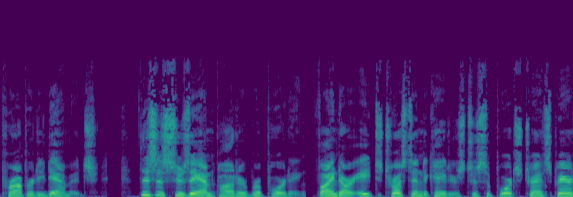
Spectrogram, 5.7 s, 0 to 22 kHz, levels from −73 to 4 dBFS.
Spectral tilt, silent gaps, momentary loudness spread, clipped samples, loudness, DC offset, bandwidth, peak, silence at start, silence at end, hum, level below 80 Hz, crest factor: -3.5 dB/octave; 1.08-1.21 s, 3.05-3.12 s; 9 LU; under 0.1%; -21 LUFS; under 0.1%; 16 kHz; -4 dBFS; 0 s; 0 s; none; -66 dBFS; 16 dB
